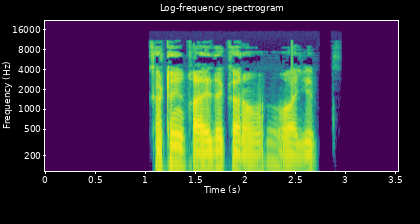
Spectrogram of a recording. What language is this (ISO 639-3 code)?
mvy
